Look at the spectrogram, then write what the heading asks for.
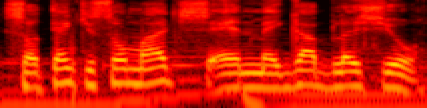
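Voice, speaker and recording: A man hosting a conversational interview, halting and repeating words as he phrases his questions. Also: medium pitch, steady tone, faint music behind. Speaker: podcast host, interviewer.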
